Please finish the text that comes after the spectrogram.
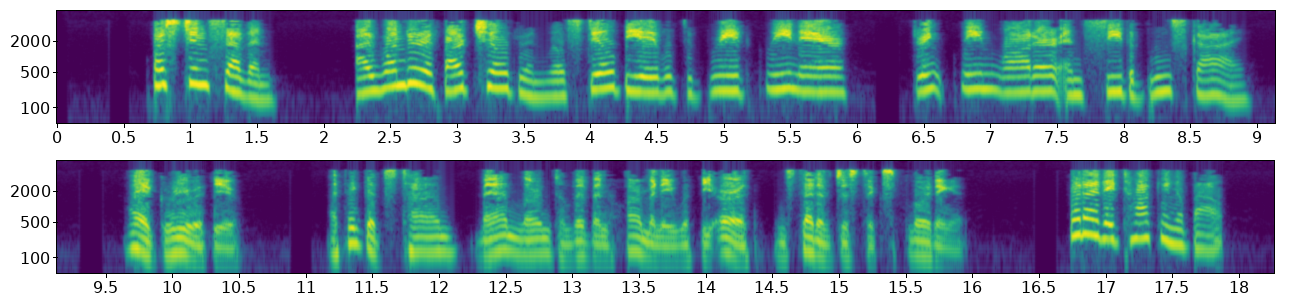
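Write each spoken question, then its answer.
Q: What are they talking about?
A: Protecting the environment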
